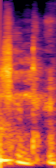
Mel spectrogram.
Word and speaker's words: Shantaram: Shantaram.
